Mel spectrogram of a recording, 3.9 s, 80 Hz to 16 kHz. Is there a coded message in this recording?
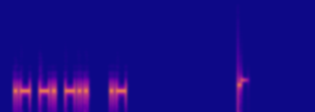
Yes: Morse code from 0.2 to 1.6 s, heard as a keyed tone, about 28 wpm, 700 Hz. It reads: AND A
